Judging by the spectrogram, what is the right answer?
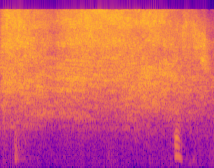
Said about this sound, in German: Mit was sprühen wir ihn ein? Einfach nur mit Wasser. Und dann glätten wir den mit dem Dampfbügeleisen.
